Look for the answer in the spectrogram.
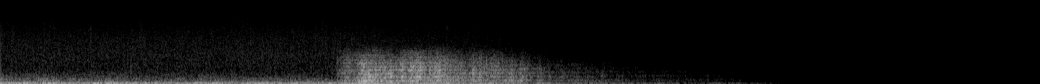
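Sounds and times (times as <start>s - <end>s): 
thunderstorm: 0.0s - 6.6s.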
